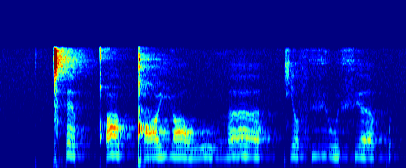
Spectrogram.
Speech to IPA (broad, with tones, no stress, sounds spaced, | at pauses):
ǀʰ ɛ˧ p qʼ u˧ ǃ ɒ˩˧ j ɒ˧˩ w u˧˩ ɦ ɜ˧˥˧ | c ə˩˥ f vʲ u˧˩ fʲ ɜ˧ p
